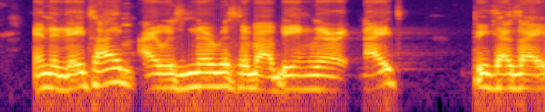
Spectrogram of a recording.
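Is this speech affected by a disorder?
Yes: cerebral palsy; present since birth.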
